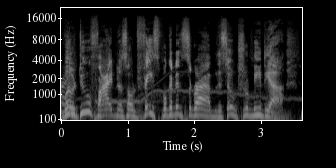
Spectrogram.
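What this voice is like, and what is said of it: British army captain accent. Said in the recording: “You do a rather good accent of some sort of British army captain.”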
